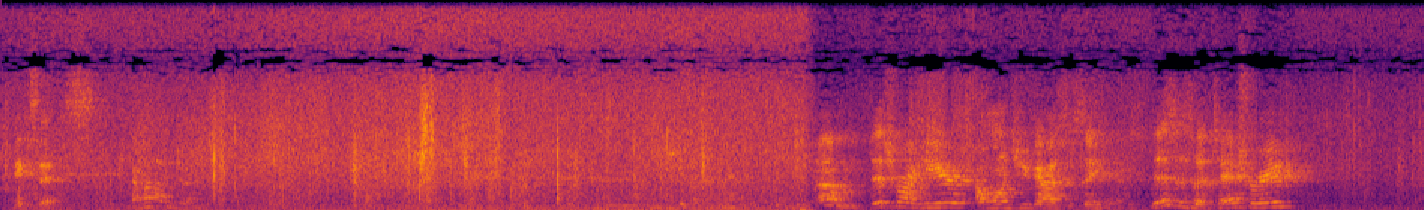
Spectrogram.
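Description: A man speaks clearly and calmly nearby.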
